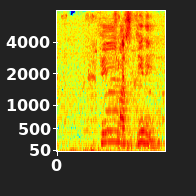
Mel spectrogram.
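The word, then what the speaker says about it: في المسجد: কোনো একটা হরফ থাকে, তখন ওই হরফের উচ্চারণটা বাদ পড়ে যায়। আর এটা কি উচ্চারণ করাও সম্ভব না, এই জন্য সহজভাবে বলা হয় ফিল মসজিদি।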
